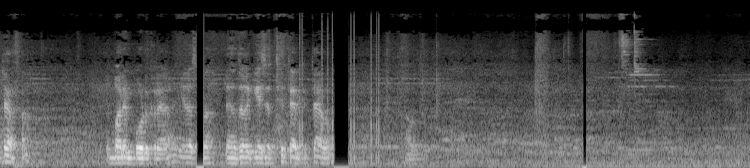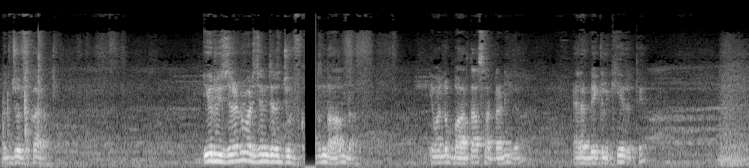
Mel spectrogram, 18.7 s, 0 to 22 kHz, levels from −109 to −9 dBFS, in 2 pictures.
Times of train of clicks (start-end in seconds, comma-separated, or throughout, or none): 3.75-4.75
